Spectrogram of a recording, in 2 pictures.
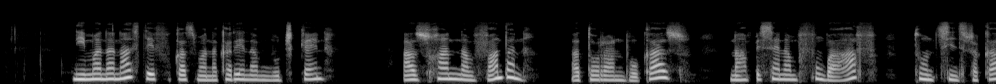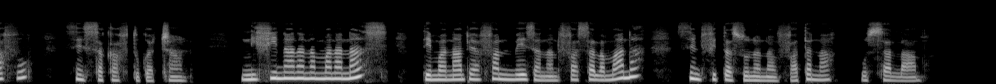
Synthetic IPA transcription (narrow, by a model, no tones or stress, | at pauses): nimananasid̪̥ev̥okazimanakaɾenaminuʈ͡ʂi̥kʲajnə̥ | azu̥haninamiv̥ant̪anə̥ | at̪oɾanumbokazu̥ | naampesajnamifumbəafu̥ | t̪unt͡sind͡ziʈ͡ʂakafu | sinisakafu̥t̪ukaʈ͡ʂanu̥ | nifinananəmananasi̥ | d̪̥emanampʲjanifanumezanənifasalamanə | sinifit̪az̥unanamiv̥at̪anə | usalamə̥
